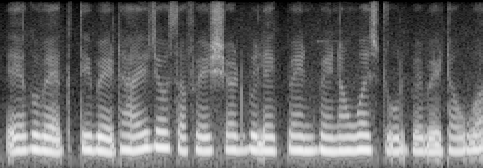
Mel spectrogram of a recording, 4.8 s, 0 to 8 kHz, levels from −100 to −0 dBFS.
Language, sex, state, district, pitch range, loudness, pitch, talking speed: Hindi, female, Madhya Pradesh, Bhopal, 205-225 Hz, -13 LUFS, 215 Hz, 200 wpm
